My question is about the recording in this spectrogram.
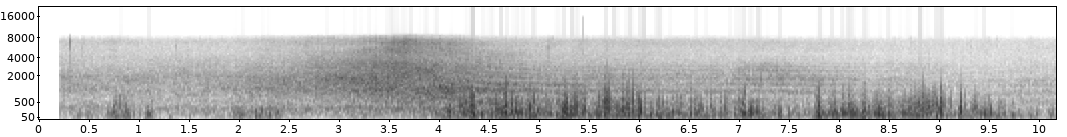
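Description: A car passes close by and drives off down the road: its tyre and engine noise swells to a peak about three to four seconds in, then fades away. Gusts of wind buffet the microphone through the second half.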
